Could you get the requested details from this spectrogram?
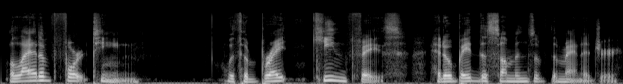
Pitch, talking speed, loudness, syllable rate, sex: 145 Hz, 155 wpm, -19 LUFS, 4.5 syllables/s, male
